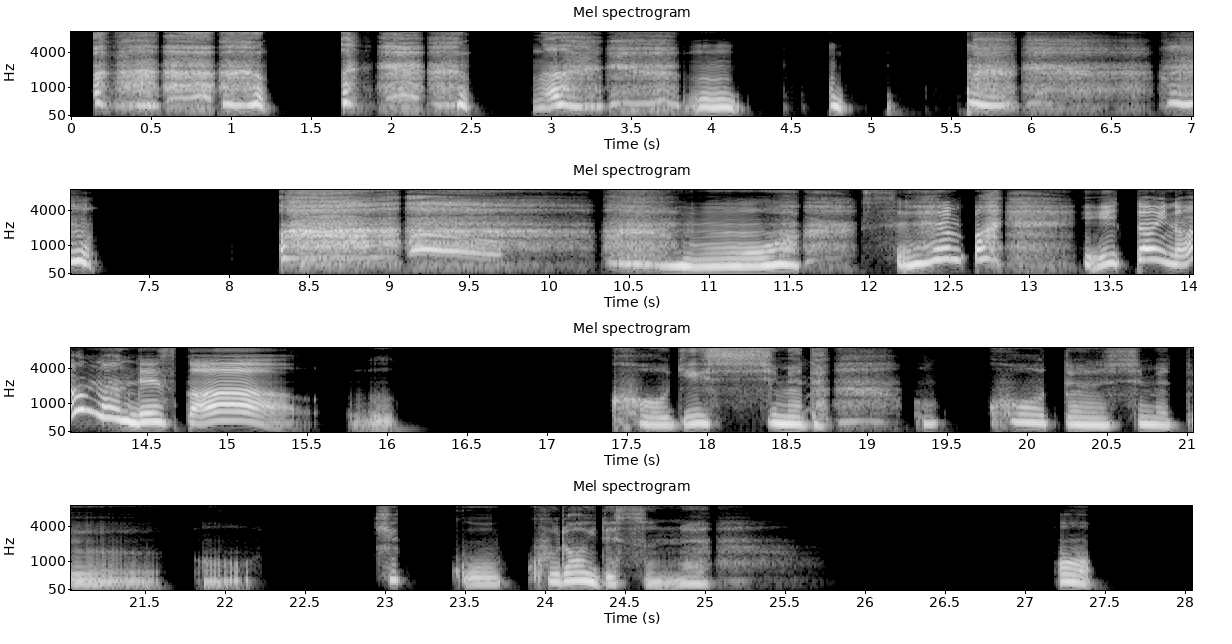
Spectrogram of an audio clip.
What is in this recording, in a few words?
Whisper, ASMR; LOVEWhisperこうはい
